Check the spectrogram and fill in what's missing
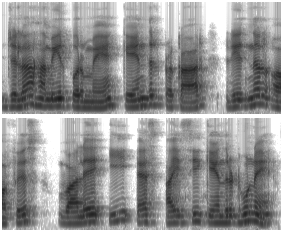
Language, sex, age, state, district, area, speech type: Hindi, male, 45-60, Rajasthan, Jaipur, urban, read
